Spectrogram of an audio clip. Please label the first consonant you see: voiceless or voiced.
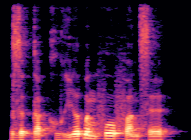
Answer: voiced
